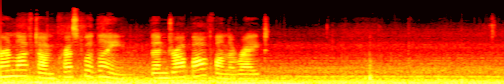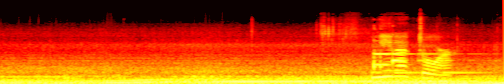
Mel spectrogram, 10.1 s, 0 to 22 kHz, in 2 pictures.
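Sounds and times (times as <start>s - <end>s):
car engine inside cabin: 0.0s - 10.0s
road rumble: 0.0s - 10.0s.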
